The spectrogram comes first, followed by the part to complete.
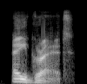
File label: "aigrette", British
